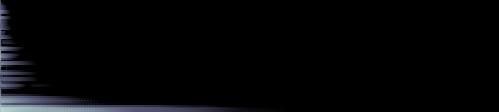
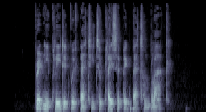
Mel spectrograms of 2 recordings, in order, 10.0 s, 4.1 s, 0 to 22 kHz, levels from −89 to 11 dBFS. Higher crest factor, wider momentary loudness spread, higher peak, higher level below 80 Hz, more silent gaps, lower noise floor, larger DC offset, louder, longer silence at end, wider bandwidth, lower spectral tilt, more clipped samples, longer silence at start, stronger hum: about the same, 24 dB vs 20 dB; first, 23 LU vs 7 LU; first, 0 dBFS vs -4 dBFS; first, -36 dBFS vs -62 dBFS; neither; first, -88 dBFS vs -66 dBFS; neither; about the same, -21 LUFS vs -21 LUFS; first, 7.8 s vs 0.75 s; second, 4.6 kHz vs 19 kHz; first, -8.5 dB/octave vs -4.5 dB/octave; neither; second, 0 s vs 0.7 s; neither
